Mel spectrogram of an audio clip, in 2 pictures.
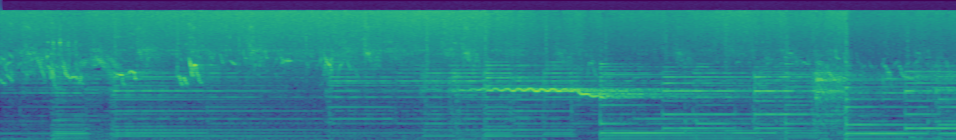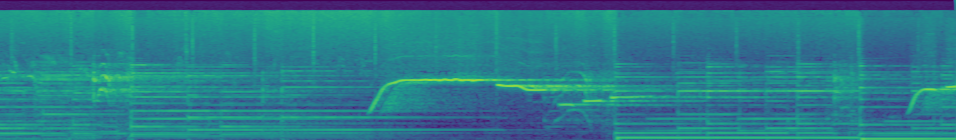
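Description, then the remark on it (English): A recorded song plays at a steady, fairly loud level, with layered sustained instruments and a high whistled melody sliding over them, no talking on top. “So we're going to listen to that now, and it was fun.”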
